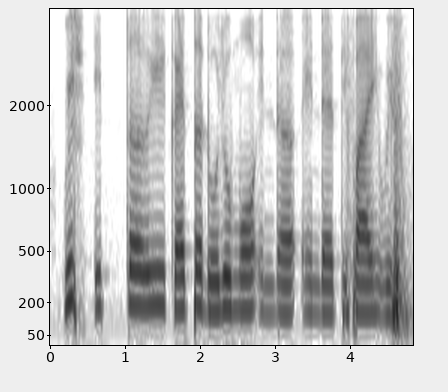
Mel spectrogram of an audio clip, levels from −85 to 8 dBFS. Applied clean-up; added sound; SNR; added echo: none; none; none; none.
